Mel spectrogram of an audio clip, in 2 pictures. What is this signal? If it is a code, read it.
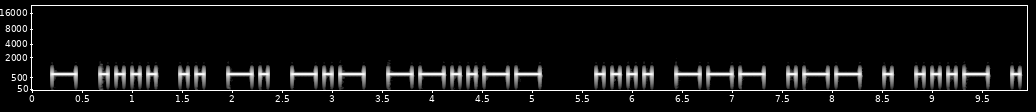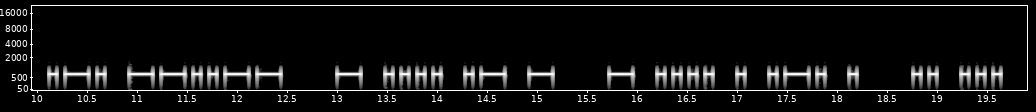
Morse code, heard as a keyed tone, about 15 wpm, 700 Hz. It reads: THINK, HOWEVER, THAT THERE IS
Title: Sentences from Top 1000 Words - Review Part 3 - 15wpm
